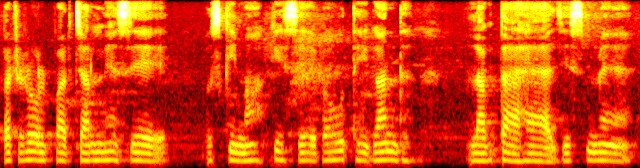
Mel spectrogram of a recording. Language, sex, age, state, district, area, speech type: Hindi, female, 60+, Bihar, Begusarai, urban, spontaneous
